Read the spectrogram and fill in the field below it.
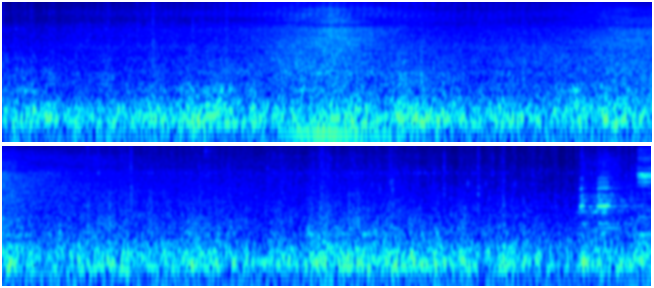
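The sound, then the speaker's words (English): Heavy trucks carrying people up to Camp Holmes rumble steadily along a road, a constant low engine drone with a couple of swelling whooshes as vehicles pass, and faint wind noise throughout. “How else are they going to get us up to Camp Holmes in these trucks?”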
